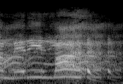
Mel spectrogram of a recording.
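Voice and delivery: shouted high and slow; indignant shout. Retold or imitated. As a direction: pandit snapping back in offense. Pandit retorts indignantly. (غصے میں چیخ کر)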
